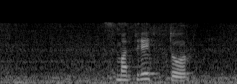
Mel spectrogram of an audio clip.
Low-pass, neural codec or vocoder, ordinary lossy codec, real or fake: 7.2 kHz; codec, 16 kHz, 4 kbps, X-Codec, HuBERT features, trained on balanced general audio; none; fake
